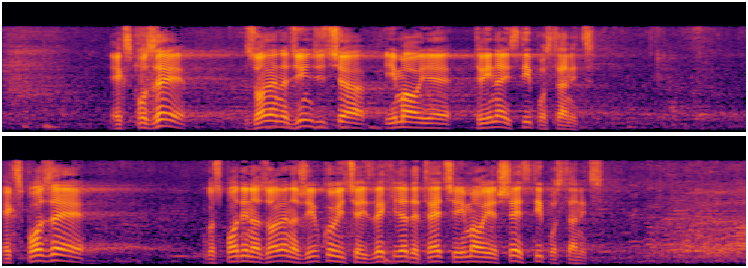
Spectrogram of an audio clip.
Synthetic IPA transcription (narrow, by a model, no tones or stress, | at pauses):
ḛkspo̞ze | zo̞ɾanad͡ʑind͡ʑit͡ɕaimaoje̞t̪ɾiːnaest̪ipo̞st̪ɾanit̪sḁ | ekspo̞ze | ɡo̞spo̞d̪inazo̞ɾanaʒiːʋko̞ʋit͡ɕaizd̪ʋe̞ːxiʎad̪e̞t̪ɾe̞t͡ɕe̞imao̞je̞ʃe̞ːst̪ipo̞st̪ɾanit̪sḁ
